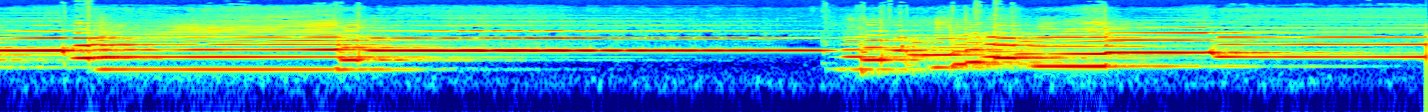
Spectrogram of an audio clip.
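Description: Solo soprano saxophone playing a contemporary piece: a few notes, then one long held high note, a sudden quick flurry of short notes about six and a half seconds in, and longer held notes after it.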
